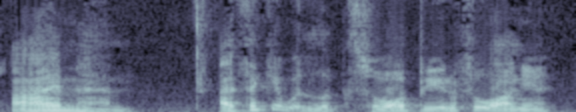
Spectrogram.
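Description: A man's voice: mid-range voice, sing-song, fairly quick, a little mellow, husky. A man voicing an eager, deferential young servant girl with polite, old-fashioned speech in a fantasy story. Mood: eager, reassuring. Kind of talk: fantasy audiobook character.

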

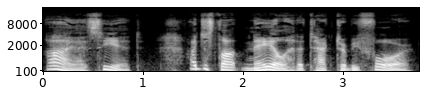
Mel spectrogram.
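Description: A gentle, earnest man of faith with old-fashioned phrasing, as the narrator voices him. His tone is even and mild, recorded dry and close. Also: mid-range voice, measured pace, no echo.

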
